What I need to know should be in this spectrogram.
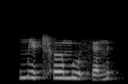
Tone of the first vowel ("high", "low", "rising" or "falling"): falling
